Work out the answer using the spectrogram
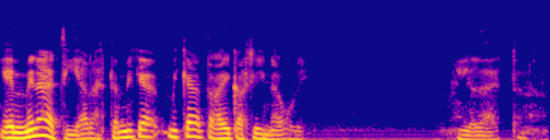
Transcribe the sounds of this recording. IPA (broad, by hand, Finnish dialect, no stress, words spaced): em minæ tiɛlæ etːæ mitæ mikæ tɑikɑ siːnæ oli niːlːæ etːæ ne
